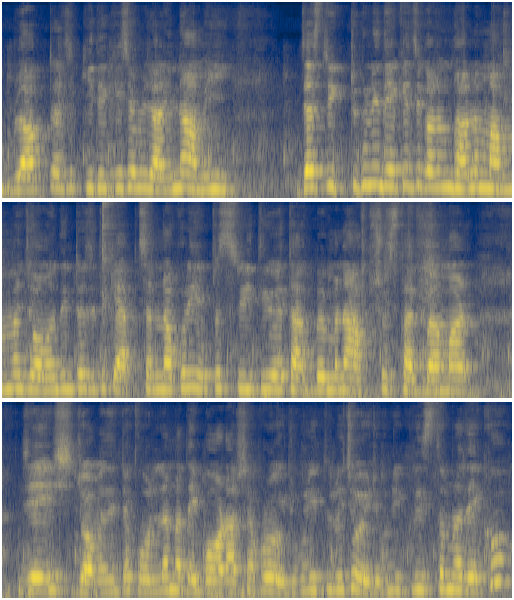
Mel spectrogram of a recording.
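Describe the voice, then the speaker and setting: A young woman with a hoarse voice, chatting to her viewers in a rambling vlog. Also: on the high side, slight background noise. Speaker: vlogger. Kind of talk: casual vlog narration to camera.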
